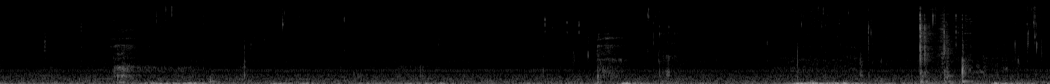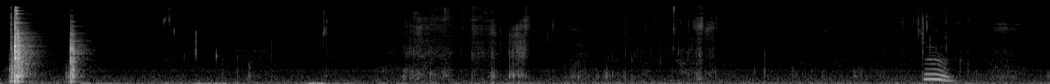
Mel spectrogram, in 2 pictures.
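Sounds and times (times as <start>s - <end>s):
chewing with mouth clicks: 4.3s - 6.8s, 12.0s - 21.0s.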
